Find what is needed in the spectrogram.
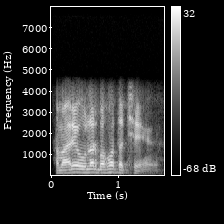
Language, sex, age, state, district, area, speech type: Hindi, male, 45-60, Uttar Pradesh, Jaunpur, urban, conversation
